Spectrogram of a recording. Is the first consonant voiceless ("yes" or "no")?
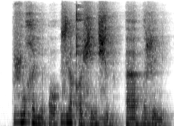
no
